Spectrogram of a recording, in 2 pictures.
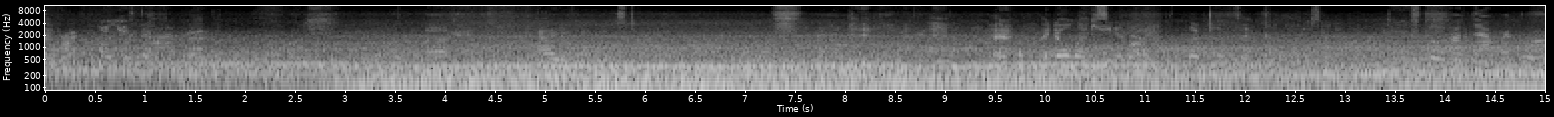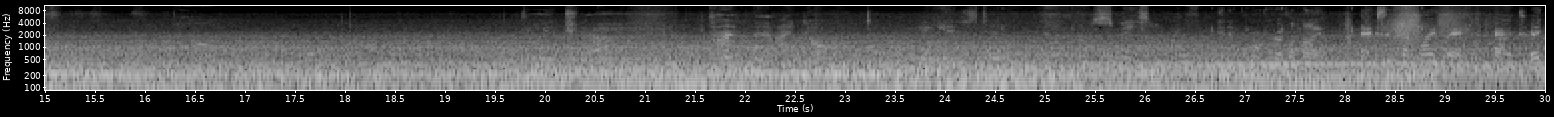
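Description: Steady road and engine noise inside a moving car's cabin at highway speed, a low rumble that swells a little a few seconds in, with quiet voices now and then.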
